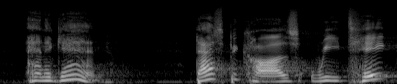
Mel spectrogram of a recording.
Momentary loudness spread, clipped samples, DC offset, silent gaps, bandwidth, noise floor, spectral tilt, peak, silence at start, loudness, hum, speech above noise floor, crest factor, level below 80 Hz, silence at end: 9 LU; under 0.1%; under 0.1%; none; 15 kHz; -59 dBFS; -5.5 dB/octave; -8 dBFS; 0.25 s; -27 LUFS; none; 34 dB; 20 dB; -50 dBFS; 0 s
